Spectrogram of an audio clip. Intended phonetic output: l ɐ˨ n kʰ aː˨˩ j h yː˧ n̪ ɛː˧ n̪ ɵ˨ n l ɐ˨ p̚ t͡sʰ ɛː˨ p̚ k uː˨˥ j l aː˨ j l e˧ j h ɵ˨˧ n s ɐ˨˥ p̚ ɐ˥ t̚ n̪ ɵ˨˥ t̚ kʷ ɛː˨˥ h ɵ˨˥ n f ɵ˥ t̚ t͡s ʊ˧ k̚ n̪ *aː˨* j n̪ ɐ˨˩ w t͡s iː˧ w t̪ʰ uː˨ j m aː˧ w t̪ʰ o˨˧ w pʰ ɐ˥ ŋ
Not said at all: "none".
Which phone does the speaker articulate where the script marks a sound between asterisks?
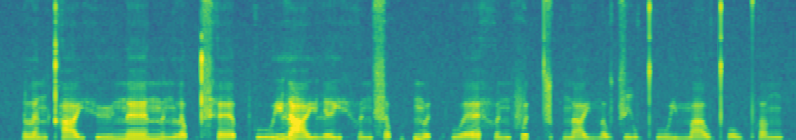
aː˨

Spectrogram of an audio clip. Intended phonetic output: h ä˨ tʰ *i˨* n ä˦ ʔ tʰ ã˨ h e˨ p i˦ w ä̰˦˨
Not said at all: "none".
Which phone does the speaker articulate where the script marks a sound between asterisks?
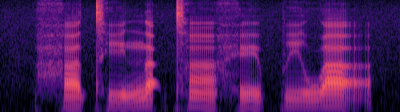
i˨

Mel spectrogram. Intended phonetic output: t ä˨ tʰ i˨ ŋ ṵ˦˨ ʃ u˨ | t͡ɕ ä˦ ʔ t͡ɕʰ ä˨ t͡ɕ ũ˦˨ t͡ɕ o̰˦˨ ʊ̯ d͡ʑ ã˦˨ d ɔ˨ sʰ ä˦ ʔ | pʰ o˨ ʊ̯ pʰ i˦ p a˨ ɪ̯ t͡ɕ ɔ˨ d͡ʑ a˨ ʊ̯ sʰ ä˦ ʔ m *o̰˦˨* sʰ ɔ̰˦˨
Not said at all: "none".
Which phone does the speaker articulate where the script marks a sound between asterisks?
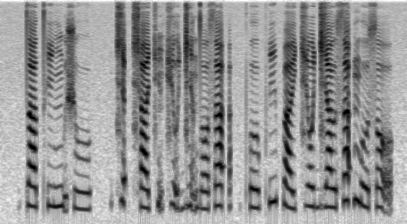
o˨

